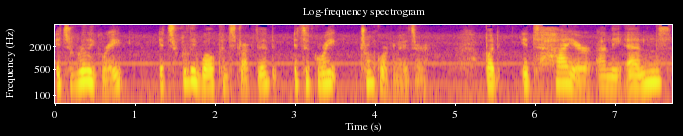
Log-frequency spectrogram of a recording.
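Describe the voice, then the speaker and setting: A woman with an American accent speaks quietly at a fairly slow pace, leaving long, frequent pauses. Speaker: van camping vlogger. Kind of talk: casual vlog. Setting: inside a van at a campground at night. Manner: quiet, low volume.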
